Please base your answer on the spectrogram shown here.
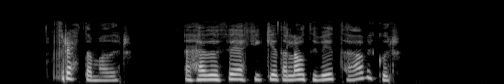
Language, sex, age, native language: Icelandic, female, 20-29, Icelandic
